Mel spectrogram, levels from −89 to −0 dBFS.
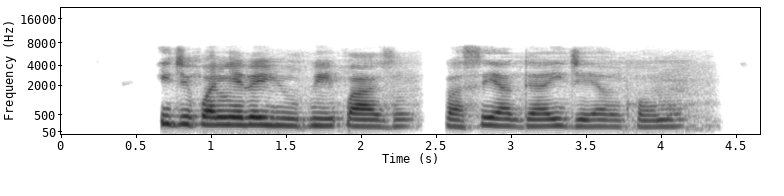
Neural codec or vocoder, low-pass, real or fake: autoencoder, 48 kHz, 32 numbers a frame, DAC-VAE, trained on Japanese speech; 7.2 kHz; fake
